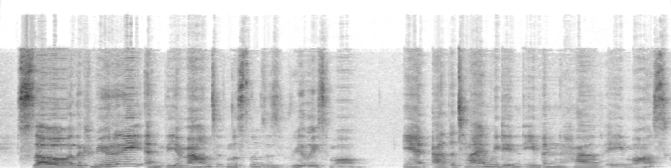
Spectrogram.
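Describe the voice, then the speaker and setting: A woman talks at a moderate pace and medium pitch. Noticeable background noise and audible room echo surround her voice. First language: non-English mother tongue. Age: 20s. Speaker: convert sharing faith story. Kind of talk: testimony. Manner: hesitant with many fillers.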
